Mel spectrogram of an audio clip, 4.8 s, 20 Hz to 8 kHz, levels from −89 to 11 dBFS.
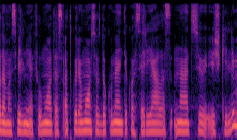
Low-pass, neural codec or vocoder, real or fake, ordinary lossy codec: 7.2 kHz; none; real; AAC, 48 kbps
